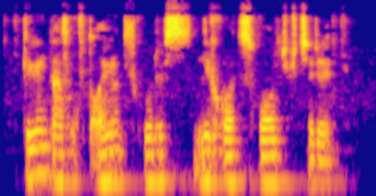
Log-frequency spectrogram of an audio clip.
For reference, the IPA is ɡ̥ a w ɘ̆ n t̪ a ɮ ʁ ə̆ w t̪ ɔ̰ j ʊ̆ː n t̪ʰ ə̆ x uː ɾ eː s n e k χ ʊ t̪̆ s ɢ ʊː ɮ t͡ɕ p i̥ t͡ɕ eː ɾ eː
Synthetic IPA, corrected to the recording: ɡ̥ e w ɘ̆ n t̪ a ɮ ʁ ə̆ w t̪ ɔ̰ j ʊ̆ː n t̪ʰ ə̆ x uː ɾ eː s n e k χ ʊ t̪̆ s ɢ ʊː ɮ t͡ɕ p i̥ t͡ɕ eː ɾ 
